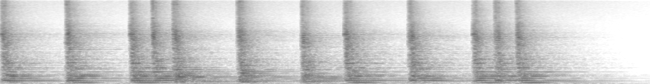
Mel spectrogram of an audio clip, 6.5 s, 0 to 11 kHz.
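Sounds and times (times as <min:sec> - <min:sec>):
cellos: 0:00.0 - 0:06.2.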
